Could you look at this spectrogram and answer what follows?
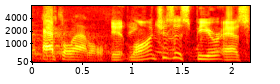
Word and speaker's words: Atlatl: Atlatl. It isn't spelled that way, but that's the way you pronounce it, huh?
